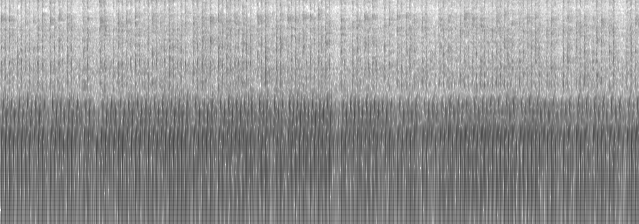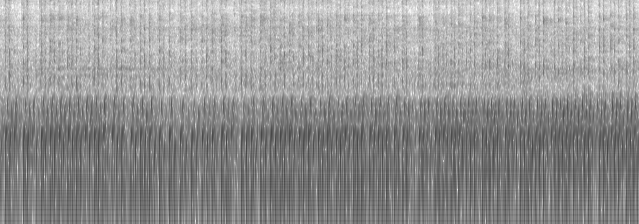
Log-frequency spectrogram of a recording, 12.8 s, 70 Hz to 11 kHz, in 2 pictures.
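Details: 1971 Honda CD175 K3 twin under restoration, running on a little fuel put in the carburetor, oil reaching the head: steady, even idle picking up cleanly when blipped, no knocks or misses; normal idle and revving.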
